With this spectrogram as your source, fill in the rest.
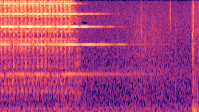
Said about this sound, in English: someone's calling my phone number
